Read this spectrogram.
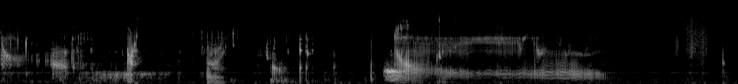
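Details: Bowel sounds (borborygmi).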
